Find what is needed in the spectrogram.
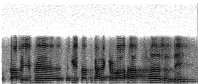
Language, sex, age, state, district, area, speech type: Sanskrit, male, 60+, Karnataka, Dakshina Kannada, urban, conversation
